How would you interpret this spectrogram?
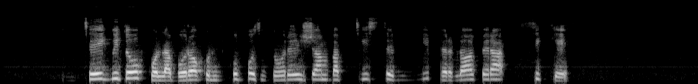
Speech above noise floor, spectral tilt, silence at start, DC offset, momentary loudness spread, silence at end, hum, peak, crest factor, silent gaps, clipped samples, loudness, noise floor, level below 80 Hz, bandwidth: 51 dB; -4.5 dB/octave; 0.9 s; under 0.1%; 14 LU; 1.3 s; none; -2 dBFS; 16 dB; none; under 0.1%; -17 LUFS; -68 dBFS; -64 dBFS; 9 kHz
